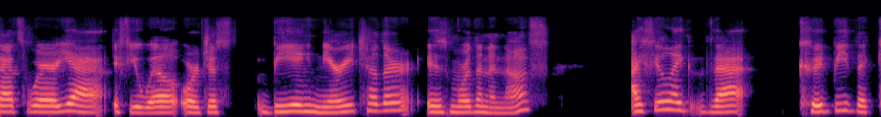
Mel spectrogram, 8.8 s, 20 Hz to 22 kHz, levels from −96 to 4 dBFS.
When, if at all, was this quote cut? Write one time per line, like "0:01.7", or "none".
0:01.1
